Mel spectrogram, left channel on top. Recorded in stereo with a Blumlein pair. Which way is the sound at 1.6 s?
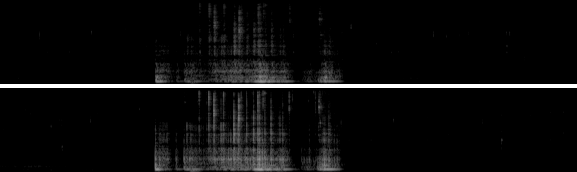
40° right.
